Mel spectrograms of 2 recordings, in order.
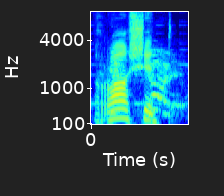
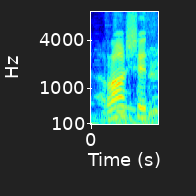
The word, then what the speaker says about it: Rashid: So, like, if it really is Rashid, I would spell it R-A-S-H-E-E-D. Yeah, Rashid.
